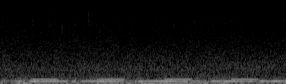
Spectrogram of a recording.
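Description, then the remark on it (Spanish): Steady rain from a summer storm at night hisses evenly throughout, a dense continuous patter with no voices, while a faint low hum pulses gently underneath at a regular pace. “El cielo está cubierto de una tonalidad gris oscuro y puedes sentir una leve brisa de una tormenta de verano que se aproxima”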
